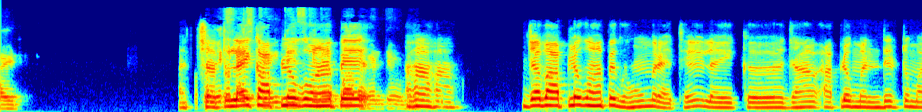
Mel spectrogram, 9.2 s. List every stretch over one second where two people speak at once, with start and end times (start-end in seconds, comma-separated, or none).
1.9-3.5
